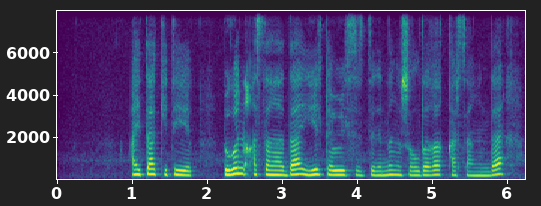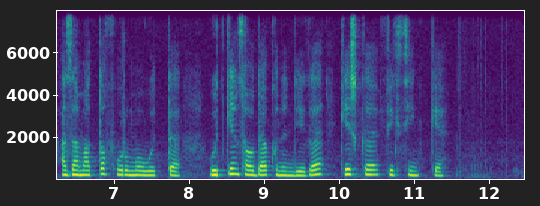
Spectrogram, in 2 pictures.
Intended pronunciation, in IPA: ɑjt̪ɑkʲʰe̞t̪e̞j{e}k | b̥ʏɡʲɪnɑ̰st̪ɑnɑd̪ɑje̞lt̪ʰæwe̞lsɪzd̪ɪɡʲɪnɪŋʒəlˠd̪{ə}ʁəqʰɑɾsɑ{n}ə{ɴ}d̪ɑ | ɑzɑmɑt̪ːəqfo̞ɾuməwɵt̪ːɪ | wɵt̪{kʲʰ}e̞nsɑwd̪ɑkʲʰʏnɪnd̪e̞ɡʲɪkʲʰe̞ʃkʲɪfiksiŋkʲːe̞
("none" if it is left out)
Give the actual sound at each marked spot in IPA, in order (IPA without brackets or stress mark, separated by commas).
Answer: e, ə, ɴ, n, kʲ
